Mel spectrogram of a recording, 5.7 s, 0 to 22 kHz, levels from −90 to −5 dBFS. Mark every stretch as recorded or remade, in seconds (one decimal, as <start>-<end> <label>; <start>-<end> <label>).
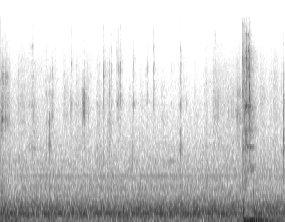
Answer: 0.0-5.7 recorded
